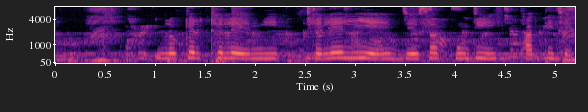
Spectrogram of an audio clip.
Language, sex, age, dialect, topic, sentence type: Bengali, female, 18-24, Western, banking, statement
